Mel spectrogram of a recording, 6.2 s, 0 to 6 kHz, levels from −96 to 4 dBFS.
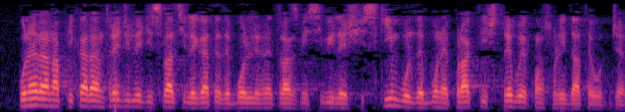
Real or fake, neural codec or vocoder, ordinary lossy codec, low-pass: real; none; MP3, 32 kbps; 5.4 kHz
